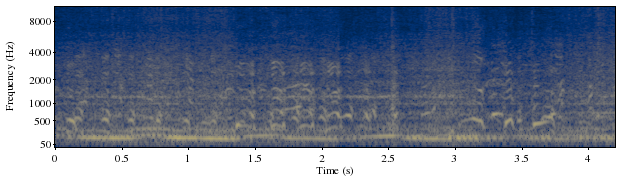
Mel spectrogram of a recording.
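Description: A vehicle engine running steadily, under several people talking indistinctly.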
